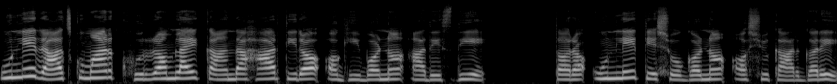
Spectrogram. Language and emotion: Nepali, neutral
